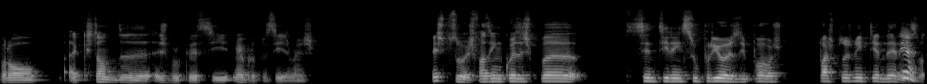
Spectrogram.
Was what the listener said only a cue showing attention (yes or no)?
no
